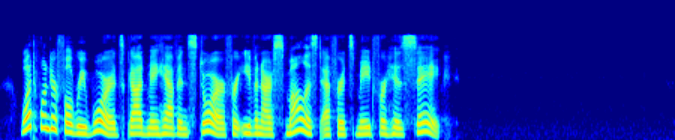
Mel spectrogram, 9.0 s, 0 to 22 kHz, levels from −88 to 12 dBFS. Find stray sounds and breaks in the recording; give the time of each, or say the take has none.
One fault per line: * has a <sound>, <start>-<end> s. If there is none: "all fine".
all fine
